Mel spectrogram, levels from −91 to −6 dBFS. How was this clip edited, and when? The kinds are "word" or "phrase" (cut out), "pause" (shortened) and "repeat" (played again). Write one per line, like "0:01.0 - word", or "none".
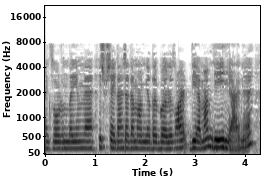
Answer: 0:01.0 - pause
0:01.6 - word
0:02.6 - word
0:02.9 - word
